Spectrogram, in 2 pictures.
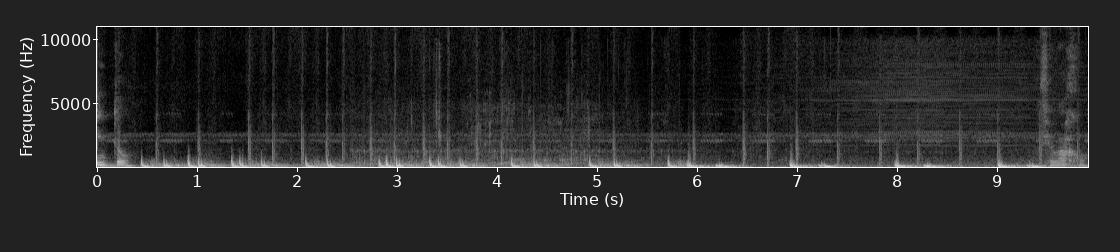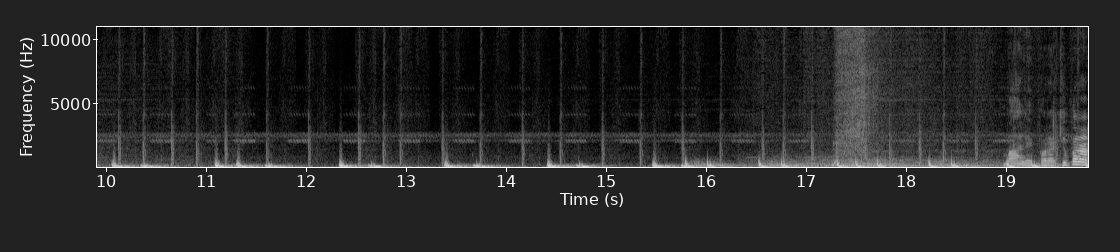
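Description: Footsteps thud steadily on hard ground.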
